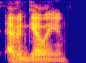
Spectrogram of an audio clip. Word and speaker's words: Evangelion: Lind announced the news via his Twitter in a tongue-in-cheek video riffing on the next episode bookends of Neon Genesis Evangelion. I screwed up, right? Evangelion. What are you nerds? How do you pronounce it? – You know, you got it the first time. – Evangelion.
